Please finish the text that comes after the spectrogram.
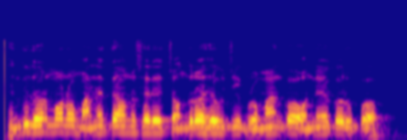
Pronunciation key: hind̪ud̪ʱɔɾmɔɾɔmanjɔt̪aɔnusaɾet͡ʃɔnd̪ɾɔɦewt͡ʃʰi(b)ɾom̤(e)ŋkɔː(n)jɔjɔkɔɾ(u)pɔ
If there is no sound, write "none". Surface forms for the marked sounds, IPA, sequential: b, a, n, u

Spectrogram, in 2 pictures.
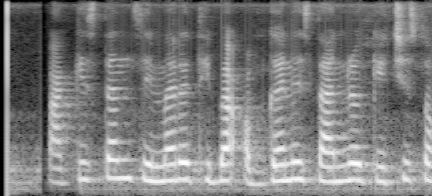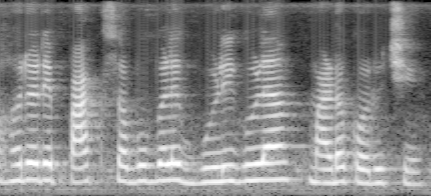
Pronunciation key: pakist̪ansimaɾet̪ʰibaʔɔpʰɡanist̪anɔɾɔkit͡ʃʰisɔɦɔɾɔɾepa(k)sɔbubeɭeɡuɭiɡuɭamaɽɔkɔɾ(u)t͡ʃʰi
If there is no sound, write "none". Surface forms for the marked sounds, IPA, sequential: k, u

